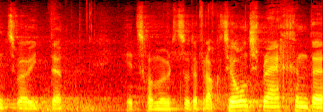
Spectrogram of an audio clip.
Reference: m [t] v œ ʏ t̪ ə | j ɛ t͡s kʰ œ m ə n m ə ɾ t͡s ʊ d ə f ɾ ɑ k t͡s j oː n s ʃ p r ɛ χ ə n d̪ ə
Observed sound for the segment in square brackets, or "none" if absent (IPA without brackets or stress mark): t͡s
